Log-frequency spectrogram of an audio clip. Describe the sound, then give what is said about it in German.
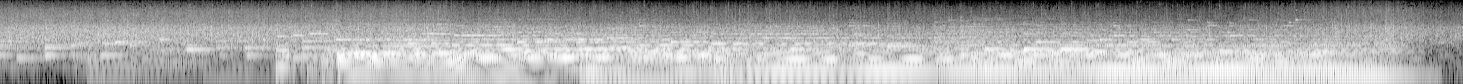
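Sustained audience applause, a dense and steady wash of clapping that holds at an even, loud level for about twenty seconds before fading at the end, with no one speaking. “Applaus”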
